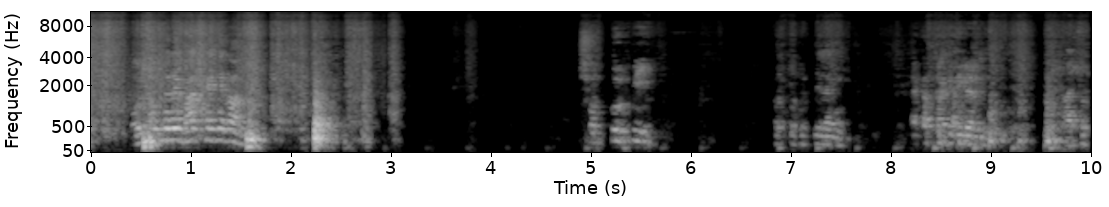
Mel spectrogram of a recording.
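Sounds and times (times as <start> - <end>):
rustle of boxed goods: 0.0 - 3.2.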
